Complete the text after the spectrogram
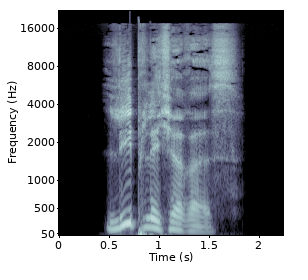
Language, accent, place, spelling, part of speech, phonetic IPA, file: German, Germany, Berlin, lieblicheres, adjective, [ˈliːplɪçəʁəs], De-lieblicheres.ogg
- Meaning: strong/mixed nominative/accusative neuter singular comparative degree of lieblich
